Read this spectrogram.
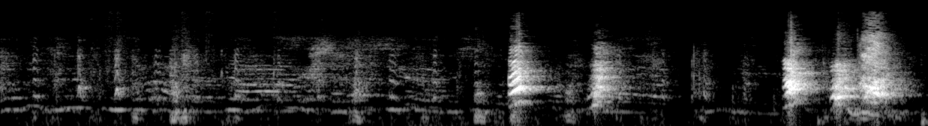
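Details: Three-month-old Siberian Husky puppy and eight-year-old Cairn Terrier at play. Low murmuring and small whines build into sudden loud barks, one pair and then a rapid run of three near the end, in a small room.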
